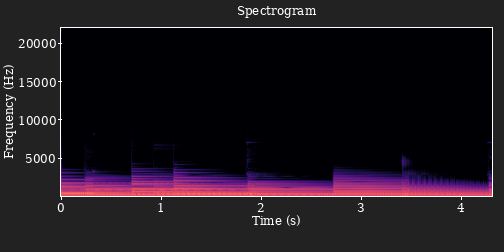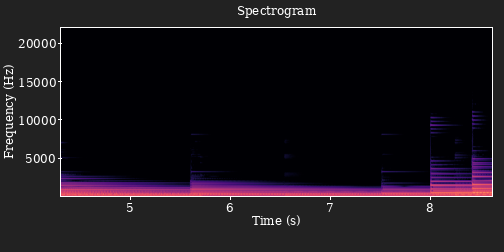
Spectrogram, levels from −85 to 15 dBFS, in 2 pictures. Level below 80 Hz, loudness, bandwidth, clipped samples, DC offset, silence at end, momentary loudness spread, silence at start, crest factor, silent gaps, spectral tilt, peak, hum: -32 dBFS; -20 LUFS; 4.7 kHz; under 0.1%; under 0.1%; 0 s; 10 LU; 0 s; 18 dB; none; -10.5 dB/octave; -2 dBFS; none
